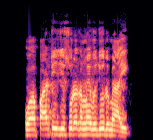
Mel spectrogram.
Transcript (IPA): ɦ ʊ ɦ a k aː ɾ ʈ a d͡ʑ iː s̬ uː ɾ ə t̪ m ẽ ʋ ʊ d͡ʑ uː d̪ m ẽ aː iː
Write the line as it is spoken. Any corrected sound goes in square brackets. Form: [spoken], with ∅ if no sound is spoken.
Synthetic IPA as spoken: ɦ ʊ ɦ a [p] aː ɾ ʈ [i] d͡ʑ iː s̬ uː ɾ ə t̪ m ẽ ʋ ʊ d͡ʑ uː d̪ m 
